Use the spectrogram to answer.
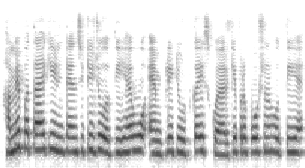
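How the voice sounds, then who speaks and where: A woman's voice: a little high, steady tone, fast talker, dark tone, clear, resonant tone, lo-fi sound. A young woman giving a physics lecture, explaining step by step and answering her own questions as she goes. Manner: mixes English terms into Hindi. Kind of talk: recorded classroom lecture.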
